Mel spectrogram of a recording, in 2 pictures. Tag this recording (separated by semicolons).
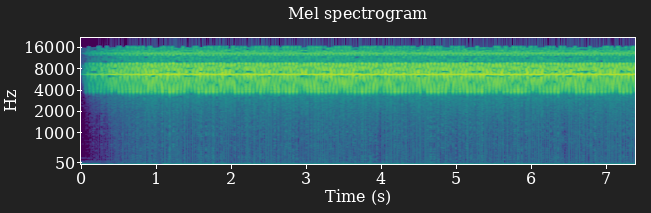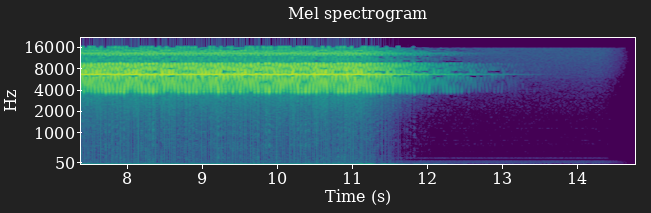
ambient; electronic; multi-sample; pad; space; space-pad; synth; waldorf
